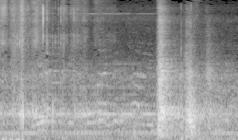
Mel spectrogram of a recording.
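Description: Roller coaster train noise with riders' voices, and a short loud burst of noise near the end.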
